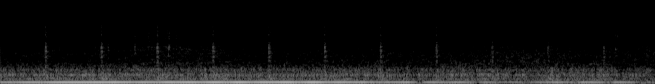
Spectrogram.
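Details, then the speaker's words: BougeRV 5kW diesel heater starting up on about 12.3 volts, glow plugs warming, not yet lit: steady low fan hum under sharp pump ticks about every quarter second, pump getting quieter and faster; normal startup. "Oh, and the pump is getting quieter. Here it get quieter and quieter. Now it's going a little faster."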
